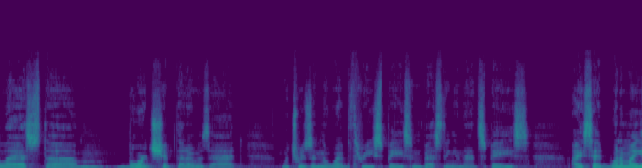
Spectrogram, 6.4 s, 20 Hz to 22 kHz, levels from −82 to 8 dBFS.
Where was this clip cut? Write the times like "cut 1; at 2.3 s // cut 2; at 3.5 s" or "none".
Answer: none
